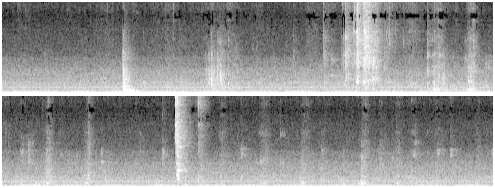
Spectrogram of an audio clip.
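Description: Close-miked eating of shrimp ceviche with tostada chips: quiet chewing and mouth sounds, with a few sharp clicks and a low thump about a second and a half in.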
